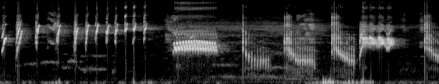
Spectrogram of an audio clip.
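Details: Lively jalak suren song used as a tutor recording for young or reluctant Asian pied starlings: a rapid train of sharp ticking notes, then a harsh buzzy burst, followed by down-slurred whistles and a rasping trill.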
